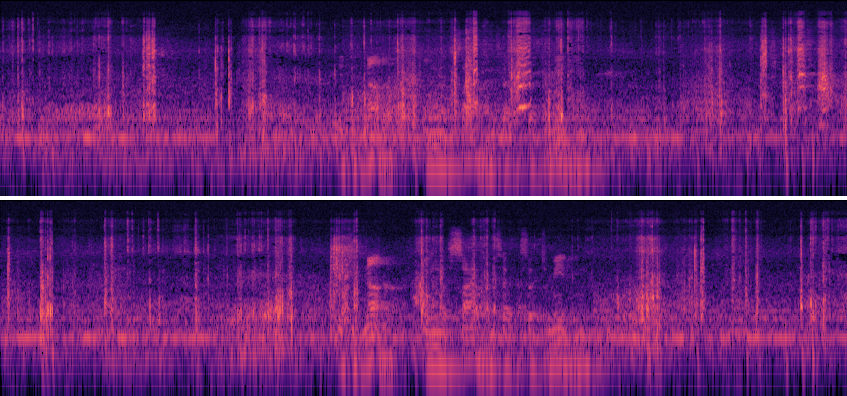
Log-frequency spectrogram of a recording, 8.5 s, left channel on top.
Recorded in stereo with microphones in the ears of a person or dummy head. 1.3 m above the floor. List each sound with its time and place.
3.4 s a man speaking: 20° right (ahead or behind), 3 m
